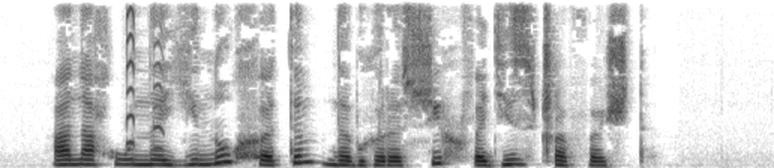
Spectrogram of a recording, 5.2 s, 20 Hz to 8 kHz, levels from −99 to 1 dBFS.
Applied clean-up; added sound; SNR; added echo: none; Squeak; 18 dB; none.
